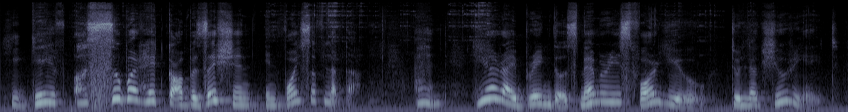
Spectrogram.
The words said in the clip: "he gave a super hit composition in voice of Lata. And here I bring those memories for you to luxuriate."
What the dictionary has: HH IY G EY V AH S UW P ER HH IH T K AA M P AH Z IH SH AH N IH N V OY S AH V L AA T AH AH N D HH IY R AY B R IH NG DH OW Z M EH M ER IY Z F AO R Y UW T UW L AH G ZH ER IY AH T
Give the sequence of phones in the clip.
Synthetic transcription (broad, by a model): HH IY G EY V AH S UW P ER HH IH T K AA M P AH Z IH SH AH N IH N V OY S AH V L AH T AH AH N D HH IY R AY B R IH NG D OW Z M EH M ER IY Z F AO R Y UW T UW L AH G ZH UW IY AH T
